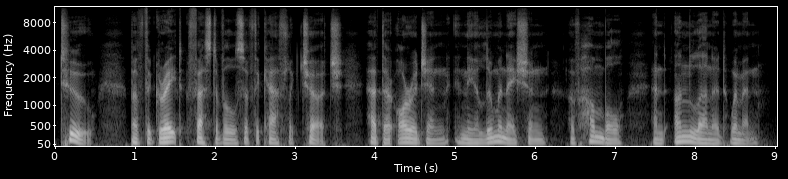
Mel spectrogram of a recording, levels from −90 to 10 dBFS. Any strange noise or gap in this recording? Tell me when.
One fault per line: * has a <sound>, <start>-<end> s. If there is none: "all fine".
all fine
